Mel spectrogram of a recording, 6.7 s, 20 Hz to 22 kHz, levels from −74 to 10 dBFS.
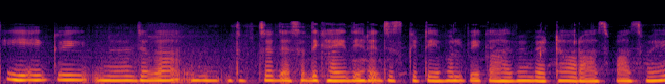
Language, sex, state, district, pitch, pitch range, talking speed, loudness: Hindi, female, Chandigarh, Chandigarh, 205 Hz, 195-215 Hz, 215 wpm, -15 LUFS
